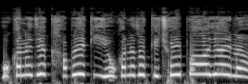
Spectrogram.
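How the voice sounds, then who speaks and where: A woman's voice: very high voice, steady tone, quick pace, darkish tone, dry recording. A woman voicing a coy, sweet young married woman in a comic cartoon, with a pleading manner. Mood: curious, doubtful. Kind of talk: comic amateur cartoon dialogue.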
